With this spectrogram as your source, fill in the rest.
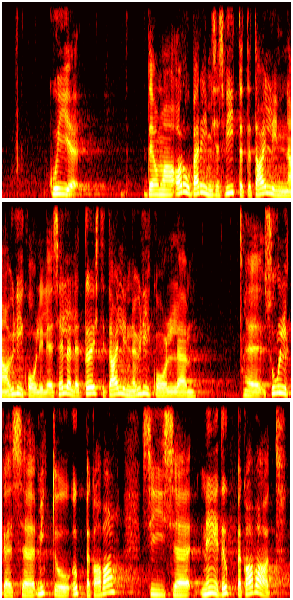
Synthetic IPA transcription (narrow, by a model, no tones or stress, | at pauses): kuj | t̪e̞o̞mɑʔɑɾupæɾimise̞sviːt̪ˑːɑt̪ːˑe̞t̪ɑlʲːinːɑylʲiko̞ːlʲilejɑse̞lːe̞lt̪ːɤ̞e̞st̪it̪ɑlʲːinːɑylʲiko̞ːl | sulɡ̥e̞smit̪ːˑuɤpːe̞kɑvɑsiːsne̞ːd̪ɤpːe̞kɑvɑd̪̥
